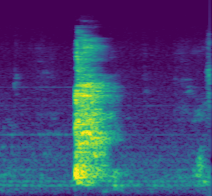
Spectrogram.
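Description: A single cough, sudden and short, a little under a second in.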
